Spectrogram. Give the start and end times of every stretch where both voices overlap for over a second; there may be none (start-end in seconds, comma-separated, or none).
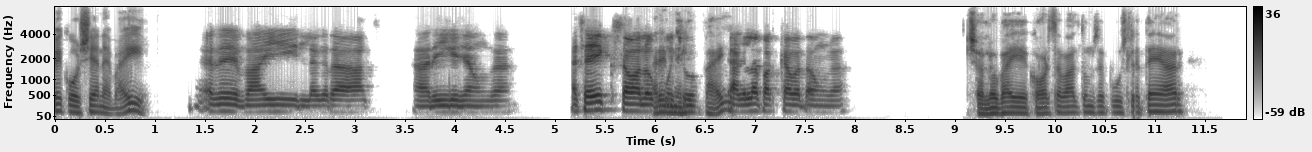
none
